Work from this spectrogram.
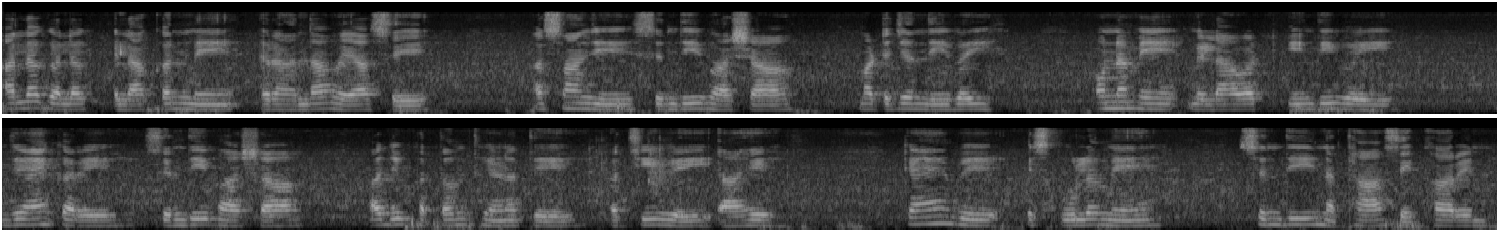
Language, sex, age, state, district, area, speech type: Sindhi, female, 60+, Madhya Pradesh, Katni, urban, spontaneous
